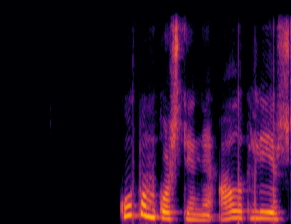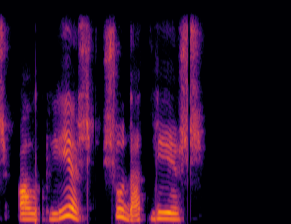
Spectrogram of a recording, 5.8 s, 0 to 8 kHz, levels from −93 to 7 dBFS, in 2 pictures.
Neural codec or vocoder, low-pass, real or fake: codec, 44.1 kHz, 7.8 kbps, Pupu-Codec; 7.2 kHz; fake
